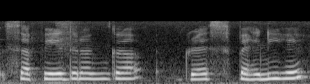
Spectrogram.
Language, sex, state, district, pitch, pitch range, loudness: Hindi, female, Madhya Pradesh, Bhopal, 255 Hz, 245-265 Hz, -14 LUFS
